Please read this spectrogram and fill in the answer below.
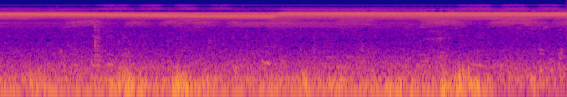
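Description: Steady, high-pitched drone of a summer cicada chorus, with a low rumble underneath.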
